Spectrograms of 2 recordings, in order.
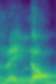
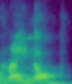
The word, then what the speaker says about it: Raynaud: Bien, La correcta es la E, y esto es lo que se denomina fenómeno de Raynaud, o Raynaud, se escribe Raynaud en francés, y que obedece a la vasoconstricción.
